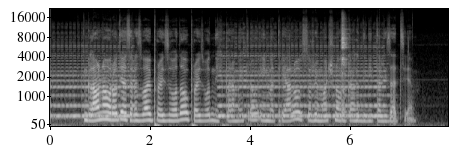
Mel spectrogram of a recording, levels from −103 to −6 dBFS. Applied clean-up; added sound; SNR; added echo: none; Bowed string instrument + Hi-hat; 5 dB; none.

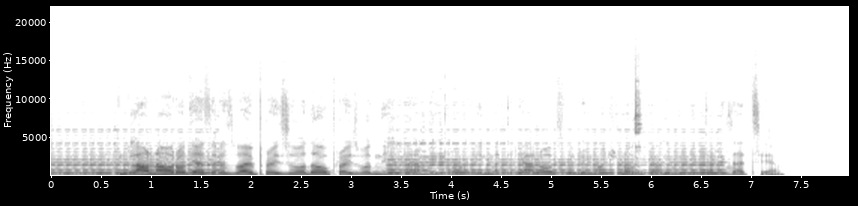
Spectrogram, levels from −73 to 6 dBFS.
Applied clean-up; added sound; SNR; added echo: neural mask model RNNoise.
